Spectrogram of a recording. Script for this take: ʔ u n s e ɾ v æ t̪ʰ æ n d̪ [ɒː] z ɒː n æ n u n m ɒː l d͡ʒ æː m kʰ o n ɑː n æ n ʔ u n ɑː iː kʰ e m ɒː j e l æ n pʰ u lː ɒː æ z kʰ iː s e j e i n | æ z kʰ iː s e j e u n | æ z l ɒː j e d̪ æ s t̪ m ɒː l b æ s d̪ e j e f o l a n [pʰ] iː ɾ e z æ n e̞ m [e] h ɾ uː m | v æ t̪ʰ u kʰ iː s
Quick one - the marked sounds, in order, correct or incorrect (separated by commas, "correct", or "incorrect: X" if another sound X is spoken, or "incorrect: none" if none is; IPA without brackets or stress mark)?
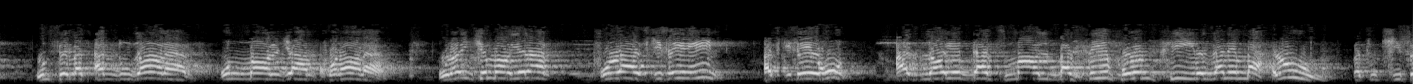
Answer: incorrect: uː, correct, incorrect: æ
